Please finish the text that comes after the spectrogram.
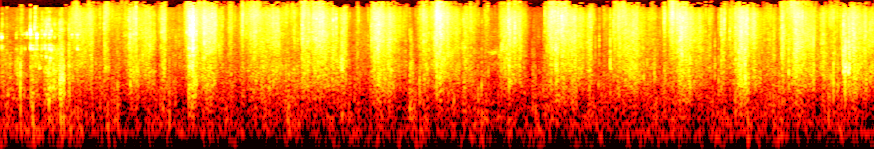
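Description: Squelching footsteps trudge through wet mud at a steady walking pace, each step a sloppy, sucking impact repeating about once a second with no talking.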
